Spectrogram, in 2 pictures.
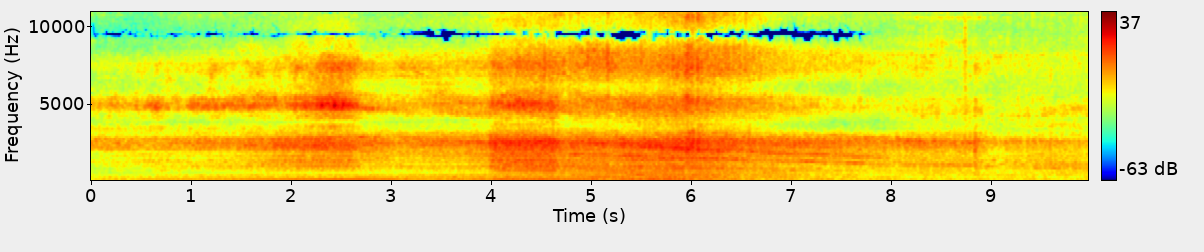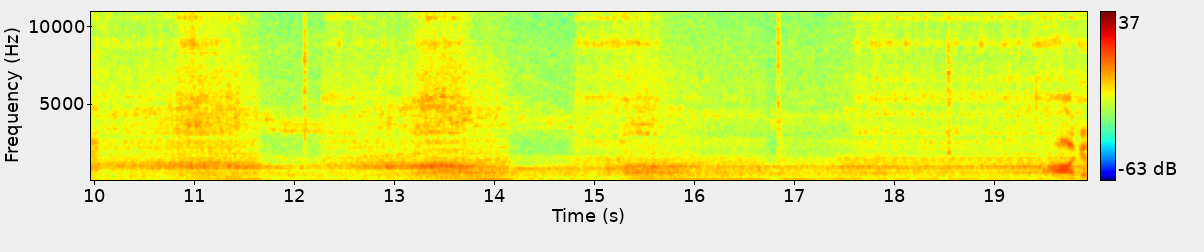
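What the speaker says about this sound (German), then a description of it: "Wir machen, glaube ich, hier ein bisschen Trecker warm fahren. Wir machen eine kurze Feldrundfahrt" A John Deere 7810 tractor drives a lap around a field, its steady low engine drone running throughout with some louder swells early on, while people talk over it.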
